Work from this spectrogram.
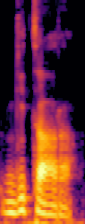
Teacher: avec un accent tonique sur le A du milieu.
